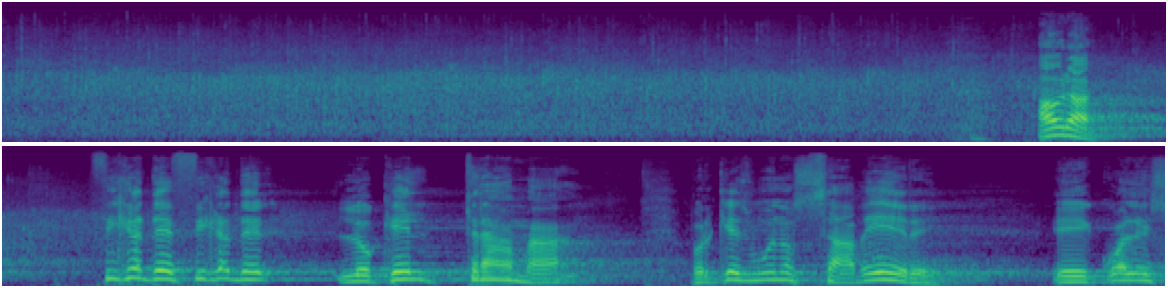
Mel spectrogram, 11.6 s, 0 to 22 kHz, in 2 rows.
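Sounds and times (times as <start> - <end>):
audience applauding during a church sermon: 0.0 - 7.0
speech: 5.2 - 5.6, 6.3 - 11.6.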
